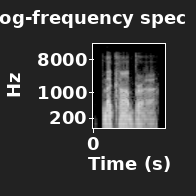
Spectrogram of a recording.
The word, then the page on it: macabre: British English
